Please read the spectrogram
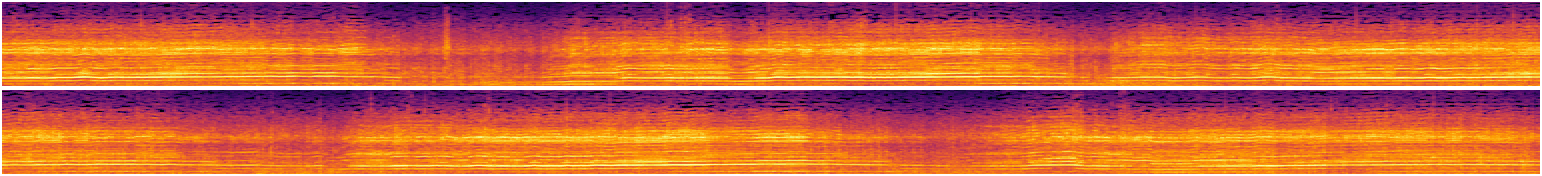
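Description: Mini sprint race car engine at racing speed, heard up close on board over a steady rushing noise. Its high pitch swells and drops every few seconds as the car goes on and off the throttle around the dirt oval, with deeper dips twice.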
